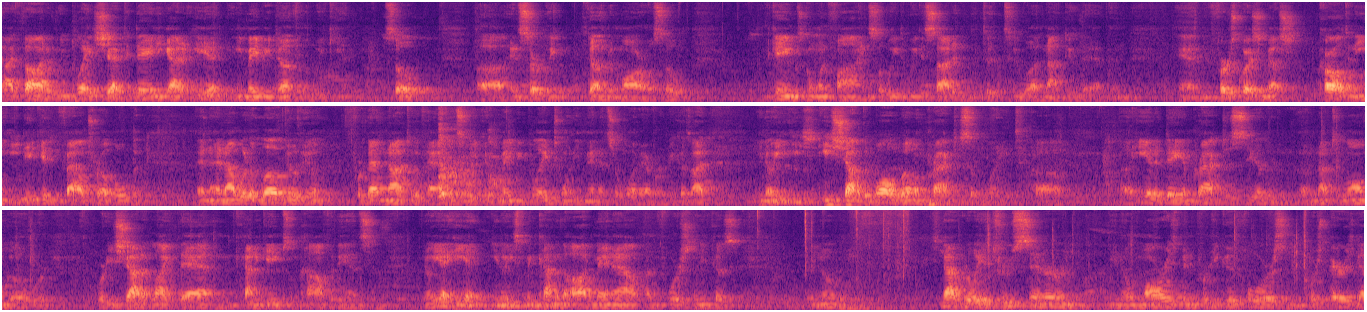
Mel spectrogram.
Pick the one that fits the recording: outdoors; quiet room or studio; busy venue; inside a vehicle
busy venue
